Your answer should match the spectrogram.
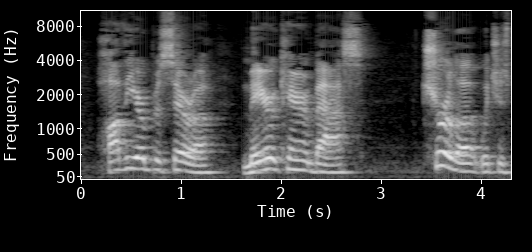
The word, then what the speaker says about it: Chirla: Senator Adam Schiff, Xavier Becerra, Mayor Karen Bass, Chirla, which is pronounced c h i r l a, the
